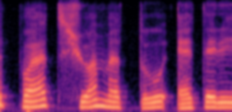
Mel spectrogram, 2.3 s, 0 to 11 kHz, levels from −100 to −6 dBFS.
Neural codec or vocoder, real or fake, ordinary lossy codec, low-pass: none; real; Opus, 16 kbps; 9.9 kHz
